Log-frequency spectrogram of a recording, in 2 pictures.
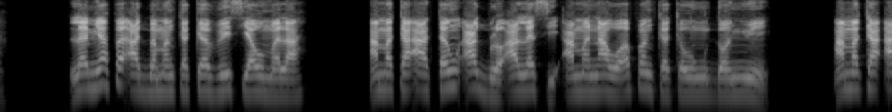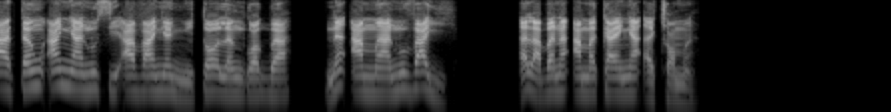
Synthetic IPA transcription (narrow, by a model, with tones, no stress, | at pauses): lɛ˨mĩ˦a˨ɸɛ˦ʔa˨ɡ͡bɛ˨mɛ˨ŋ̩˦kɛ˦kɛ˦ve˦si˦a˨wo˦mɛ̃˨la˦ | a˨mɛ̃˨ka˦ʔa˨t̪ɛ˦ŋũ˦ʔa˦ɡ͡blɔ˨ʔa˨lɛ˦si˨ʔa̰˨mɛ̃˨nã˦wɔ˨ɛ˦ɸɛ˦ŋ̩˦kɛ˦kɛ˦wo˦ŋũ˦d̪ɔ˦ɲũ˦ḛ˨ | a˨mɛ̃˨ka˦ʔa˨t̪ɛ˦ŋũ˦ʔa˦ɲã˦nũ˦si˨ʔa˨va˦ɲɛ̃˦ɲũ˨ĩ˨t̪ɔ˦lɛ˨ŋ̩˦ɡɔ˦ɡ͡ba˦ | nɛ̃˦ʔa˨mɛ̃˨a˨nũ˦va˦jḭ˨ | ɛ˦la˨bɛ˦nɛ̃˦ʔa˨mɛ̃˨ka˦ɛ˦ɲã˦ʔɛ˨t͡ʃɔ̰˨mɛ̰̃˨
